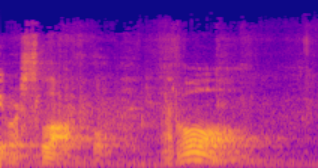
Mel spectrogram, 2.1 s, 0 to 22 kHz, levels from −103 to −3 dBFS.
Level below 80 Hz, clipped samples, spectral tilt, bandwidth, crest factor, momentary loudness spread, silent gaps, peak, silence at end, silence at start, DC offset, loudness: -56 dBFS; under 0.1%; -4.5 dB/octave; 14.5 kHz; 20 dB; 18 LU; none; -6 dBFS; 0 s; 0 s; under 0.1%; -25 LUFS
